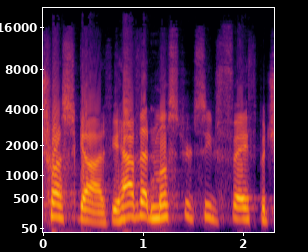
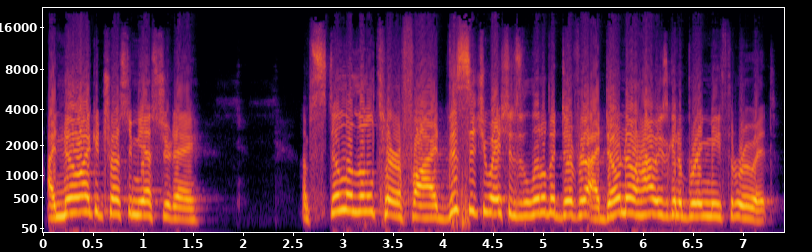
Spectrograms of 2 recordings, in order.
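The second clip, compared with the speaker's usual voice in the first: higher, louder worried inner voice; anxious believer; 5 semitones higher, 5 dB louder than usual. Pretend. Believer admitting fear about a new trial, higher and louder. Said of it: "A process of knowing".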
